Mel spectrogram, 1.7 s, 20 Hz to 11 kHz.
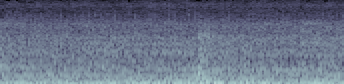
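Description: A 117 series local train on the Kosei Line between Kyoto and Ono, Japan, rumbles steadily, heard from inside the carriage: a loud continuous low-frequency roar with a brief swell of rattling midway, and no voices.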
